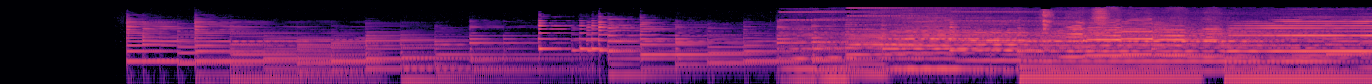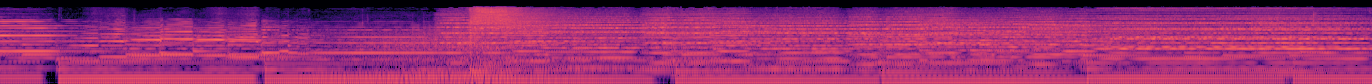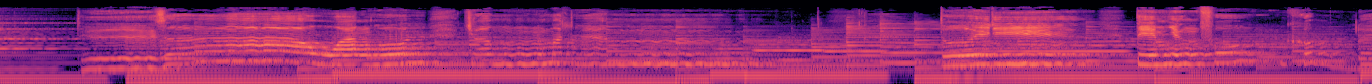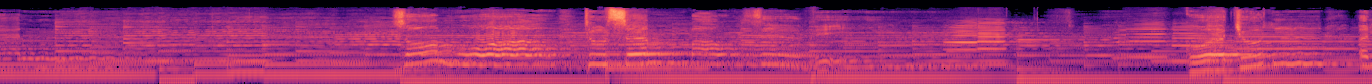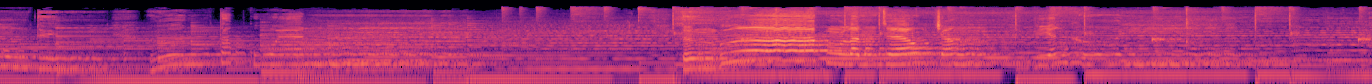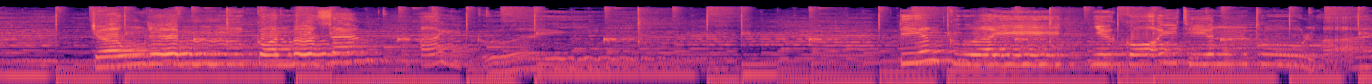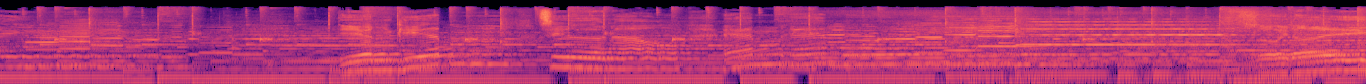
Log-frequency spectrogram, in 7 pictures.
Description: TIẾNG HÁT ẤM, NGỌT NGÀO HAY TUYỆT.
